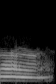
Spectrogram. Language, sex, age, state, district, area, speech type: Urdu, female, 30-45, Uttar Pradesh, Ghaziabad, rural, conversation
